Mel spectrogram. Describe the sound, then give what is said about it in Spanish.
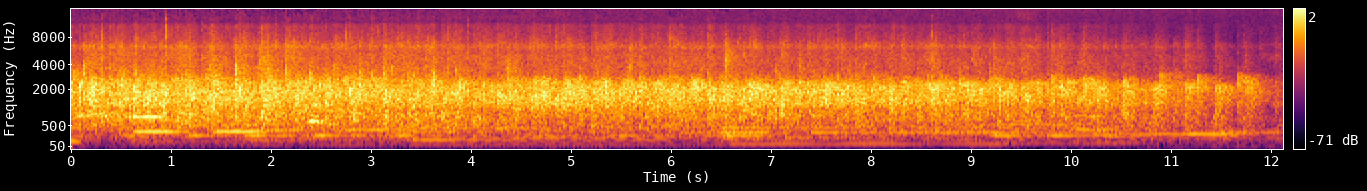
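An audience claps loudly and steadily for about twelve seconds, applauding the Lord Jesus, a dense wash of applause with low sustained tones beneath it, tapering slightly at the end. “Vamos a darle un aplauso fuerte al Señor aquí.”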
